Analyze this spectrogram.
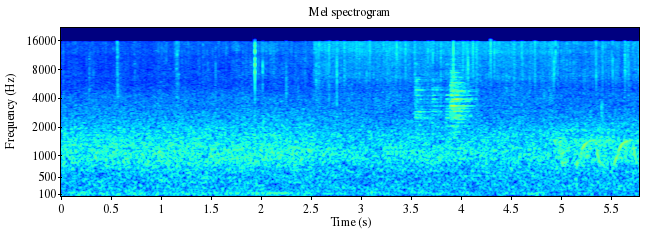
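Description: Open wood-and-charcoal fire burning with scattered sharp crackles over a steady noisy hiss and low hum. A few short wavering whistle-like chirps come near the end.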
